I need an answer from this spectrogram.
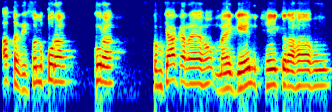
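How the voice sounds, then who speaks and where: A male teacher with a fairly high voice takes his class through vocabulary, one word at a time. He repeats each phrase and checks in with the students as he goes. The recording is dull and lo-fi. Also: fairly even intonation. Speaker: Arabic teacher. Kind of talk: classroom language lesson.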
